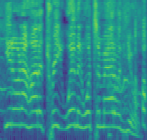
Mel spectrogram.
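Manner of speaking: high, indignant mock tirade; high-pitched scolding, retold for laughs; ballistic father. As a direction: imitate an outraged dad dressing down his son, pitch way up. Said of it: "He went ballistic".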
